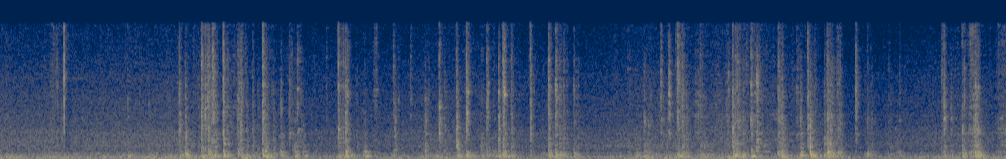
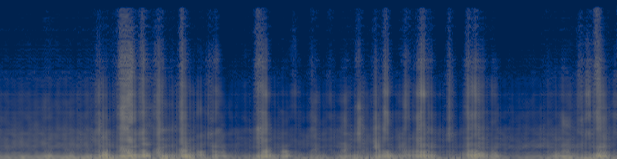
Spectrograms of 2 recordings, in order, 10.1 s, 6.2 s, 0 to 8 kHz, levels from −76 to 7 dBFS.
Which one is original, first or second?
first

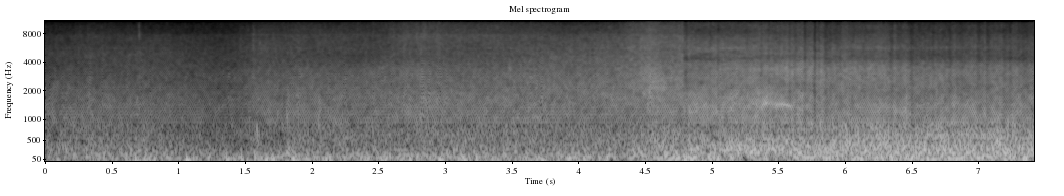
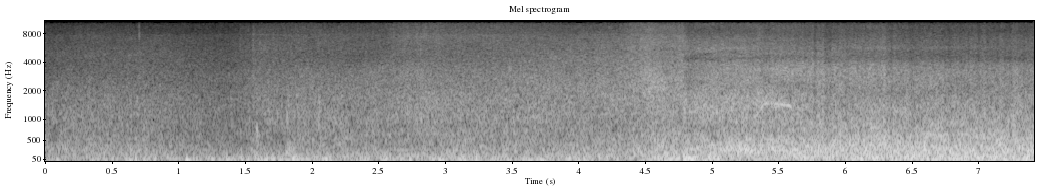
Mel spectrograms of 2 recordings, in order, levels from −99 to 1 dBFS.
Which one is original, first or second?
second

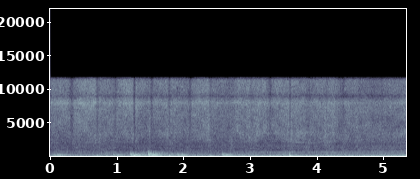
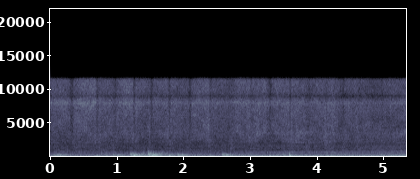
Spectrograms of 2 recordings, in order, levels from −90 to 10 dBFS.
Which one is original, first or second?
first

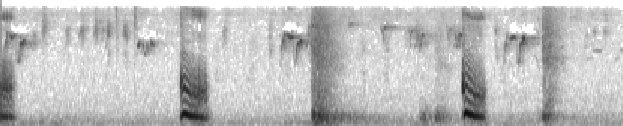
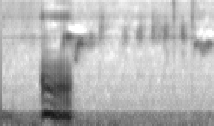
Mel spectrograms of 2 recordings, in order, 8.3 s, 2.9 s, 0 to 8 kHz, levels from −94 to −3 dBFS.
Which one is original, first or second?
first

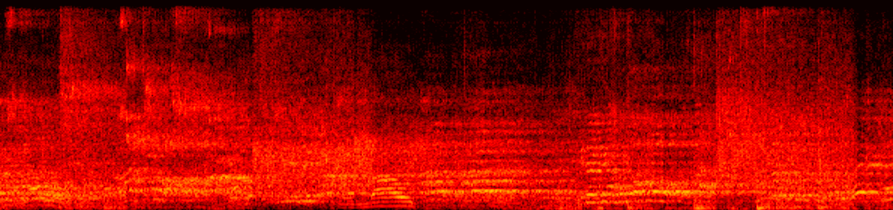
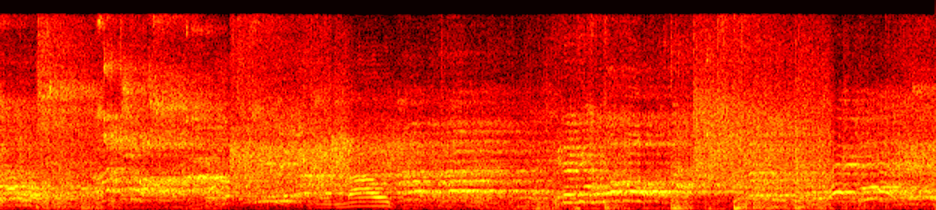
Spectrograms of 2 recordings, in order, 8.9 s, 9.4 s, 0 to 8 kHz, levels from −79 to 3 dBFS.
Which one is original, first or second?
second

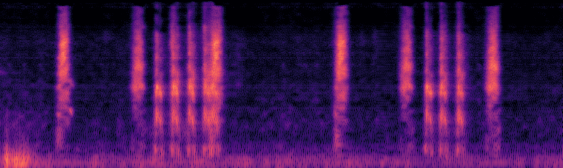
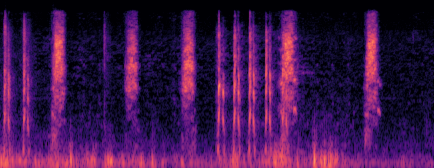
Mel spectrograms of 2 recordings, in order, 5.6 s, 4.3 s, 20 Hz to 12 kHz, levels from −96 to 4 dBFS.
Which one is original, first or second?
second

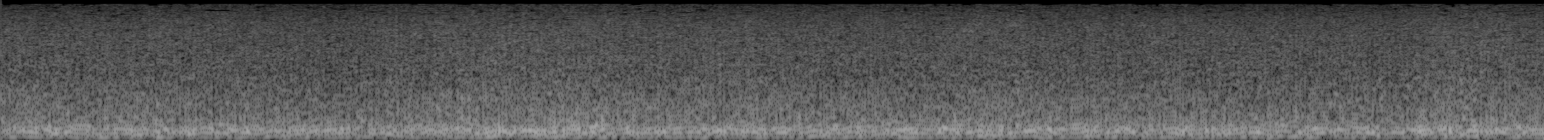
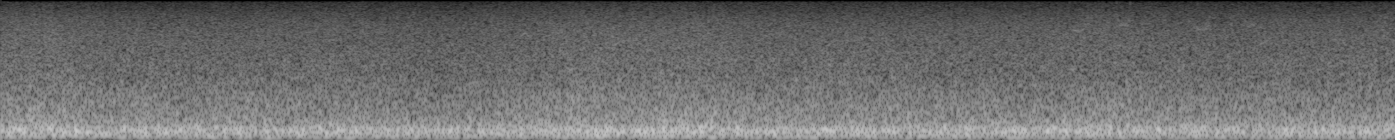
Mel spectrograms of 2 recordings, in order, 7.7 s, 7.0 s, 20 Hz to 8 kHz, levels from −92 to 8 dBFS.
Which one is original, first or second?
second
